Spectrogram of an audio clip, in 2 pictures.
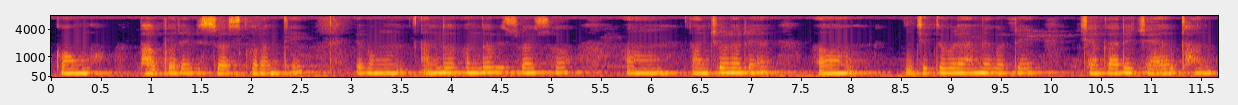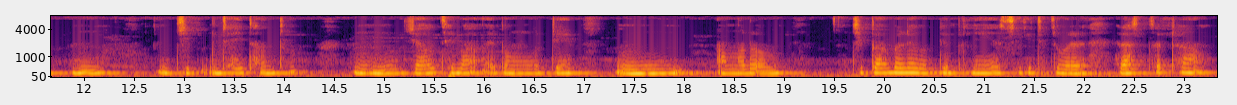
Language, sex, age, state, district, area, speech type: Odia, female, 18-30, Odisha, Koraput, urban, spontaneous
